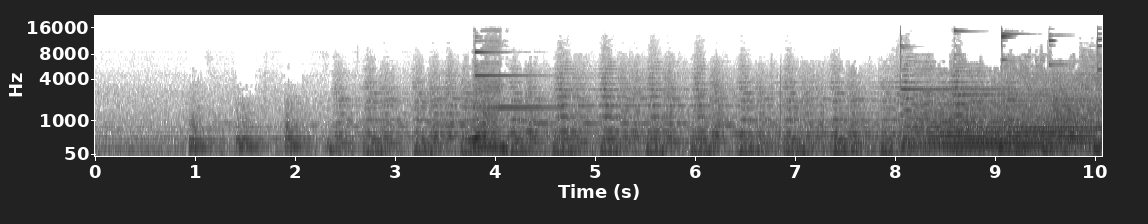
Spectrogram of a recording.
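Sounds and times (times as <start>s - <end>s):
smartphone notification chime: 3.8s - 5.0s.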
